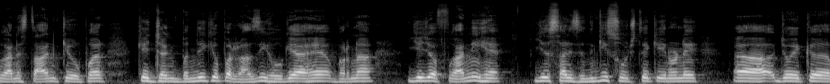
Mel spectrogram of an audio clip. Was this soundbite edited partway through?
no; 0 cuts

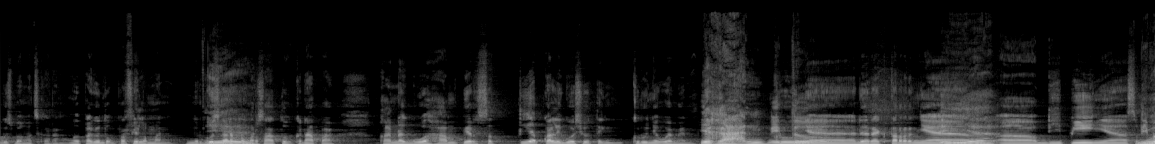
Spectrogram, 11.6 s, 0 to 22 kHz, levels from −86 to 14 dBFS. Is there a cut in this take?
no; 0 cuts

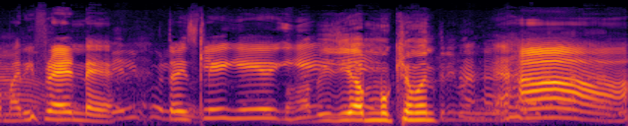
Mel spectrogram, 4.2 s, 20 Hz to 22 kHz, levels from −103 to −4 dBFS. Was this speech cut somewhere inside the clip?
no; 0 cuts

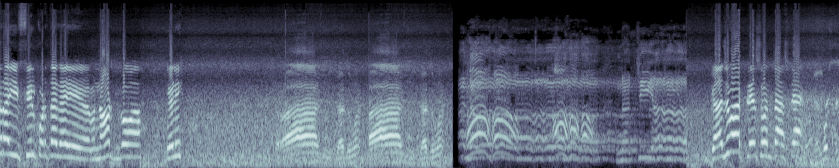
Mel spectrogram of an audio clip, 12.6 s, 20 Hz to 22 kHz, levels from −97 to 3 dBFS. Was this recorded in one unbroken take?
no; 1 cut; at 11.1 s

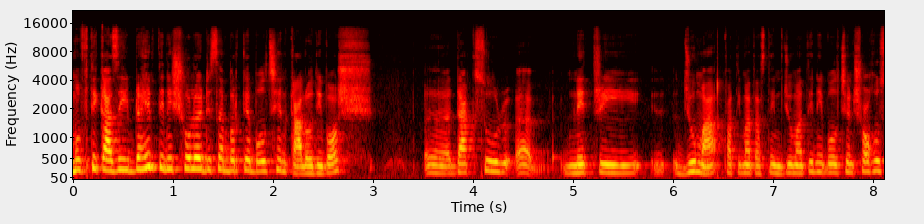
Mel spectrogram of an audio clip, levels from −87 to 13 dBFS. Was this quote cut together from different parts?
no; 0 cuts

